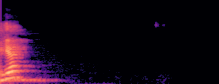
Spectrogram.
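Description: A man's voice says one short word, then dead digital silence, with no room sound at all.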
